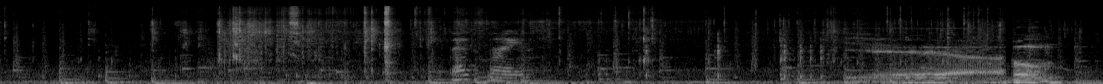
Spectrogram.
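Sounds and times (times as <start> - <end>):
plastic film crinkling: 1.6 - 10.1.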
